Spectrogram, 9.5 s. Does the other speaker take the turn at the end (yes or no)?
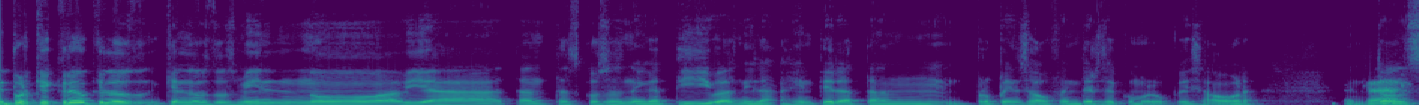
no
